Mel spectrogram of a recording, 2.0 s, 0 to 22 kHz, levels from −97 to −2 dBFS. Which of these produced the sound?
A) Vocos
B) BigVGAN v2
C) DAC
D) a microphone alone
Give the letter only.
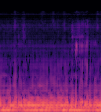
B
